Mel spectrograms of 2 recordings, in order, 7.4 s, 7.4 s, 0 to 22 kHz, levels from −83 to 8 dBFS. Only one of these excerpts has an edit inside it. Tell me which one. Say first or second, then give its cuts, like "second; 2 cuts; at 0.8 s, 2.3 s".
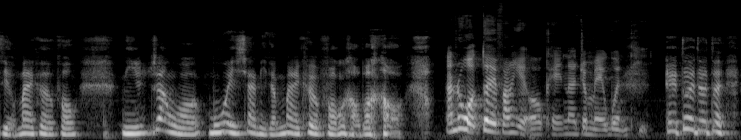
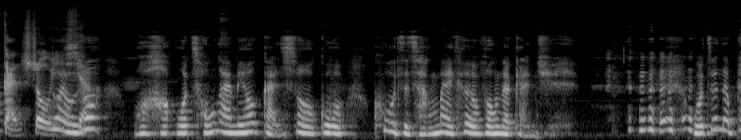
first; 1 cut; at 4.3 s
